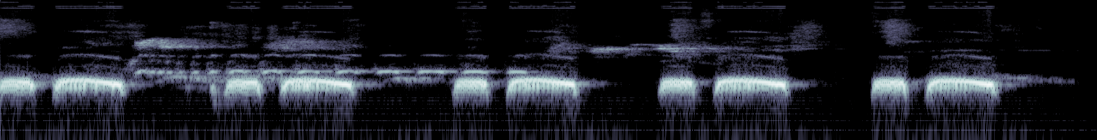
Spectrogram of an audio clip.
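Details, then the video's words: Spotted dove giving a run of low, rounded paired coos, a short note then a longer drawn one, repeated about once a second, calling its companions; a faint thin whistle runs behind the first half. "Suara Burung Tekukur Memanggil Temannya"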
